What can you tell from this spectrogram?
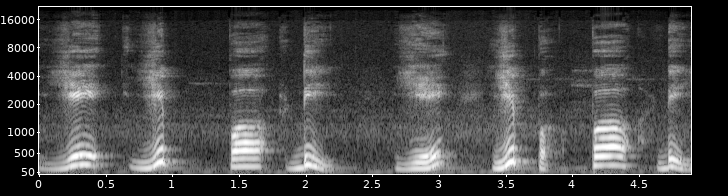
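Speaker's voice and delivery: यिप्पडी spelled out syllable by syllable, very slow; teacher drilling यिप्पडी slowly; slow teaching repeat. Shown as a demonstration. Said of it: "इसको हम तमिल में ऐसे बोलेंगे".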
